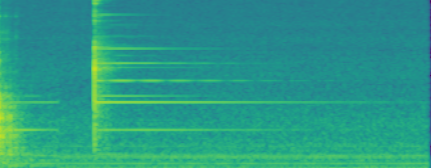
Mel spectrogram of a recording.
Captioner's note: bowl dings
